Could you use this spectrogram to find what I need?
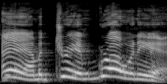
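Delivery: very loud, very high Boston accent. Joking about a man dressed as a tree: Boston accent. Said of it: "in a Boston accent".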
